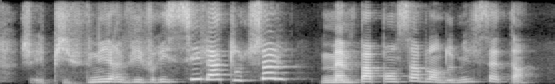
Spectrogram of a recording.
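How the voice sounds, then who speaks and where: Speaking at a fairly quick pace with vocal fry and very wide pitch swings, a woman is heard in a very clean recording with a silent background. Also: big swings in loudness. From Paris region, France. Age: 60s. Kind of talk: personal testimony. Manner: hesitant, many fillers.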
